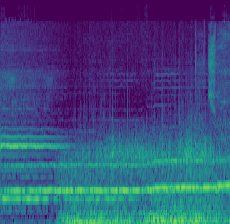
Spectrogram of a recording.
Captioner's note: air whooshing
